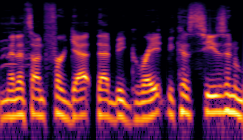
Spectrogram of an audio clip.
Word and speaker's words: Forget: Forget, and I'm like, wow, like I feel fancy.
